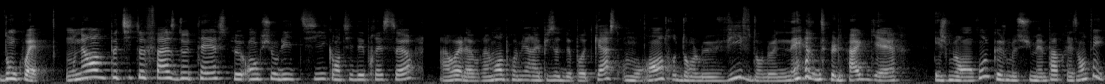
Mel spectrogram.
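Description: With lively intonation and a moderate pace, this woman talks in a normal speaking voice. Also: fairly high pitch for a woman. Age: 20s. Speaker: podcast host. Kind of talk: casual monologue. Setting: home recording at computer.

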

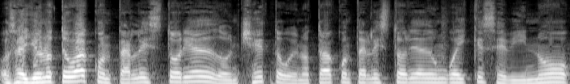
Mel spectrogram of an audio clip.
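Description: Fairly high male speech with ordinary rises and falls in pitch, the sound dry and close, free of echo. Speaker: podcast host. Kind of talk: casual chat.

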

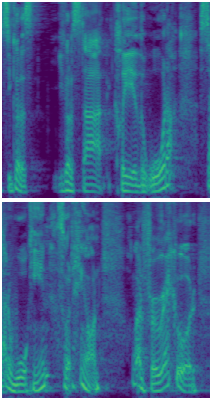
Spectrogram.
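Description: This man has an Australian accent and a medium pitch. He talks at a fairly quick pace with lively intonation. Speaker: marathon open water swimmer. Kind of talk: interview conversation. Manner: halting.

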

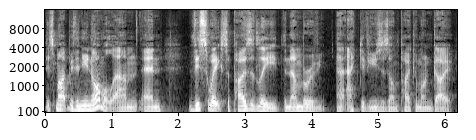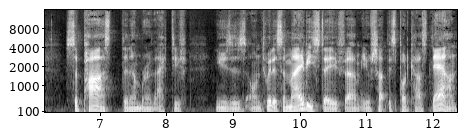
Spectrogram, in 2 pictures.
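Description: Recorded cleanly with a silent background, a man with an Australian accent speaks at medium pitch and a moderate pace, his intonation lively. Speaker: writer and former radio presenter.

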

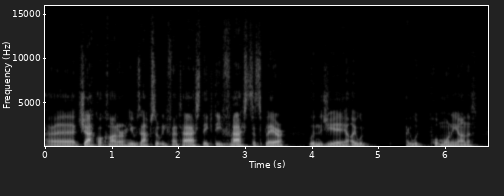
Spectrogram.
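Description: A man with a Cork accent, a very deep, low pitch, a fairly quick pace and a monotone, flat intonation. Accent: Cork Irish. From Cork, Ireland. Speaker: GAA podcast guest pundit. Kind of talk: casual chat.

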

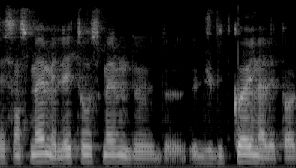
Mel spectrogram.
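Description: An unremarkable speaking voice from a man, medium in pitch, fairly slow, with fairly even intonation over a quiet background. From Egypt. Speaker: crypto company employee. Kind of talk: interview.

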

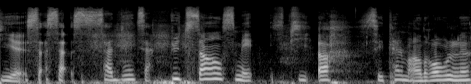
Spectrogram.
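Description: With ordinary pitch variation, a woman talks at a moderate pace and medium pitch. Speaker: student theatre performer. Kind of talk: interview.

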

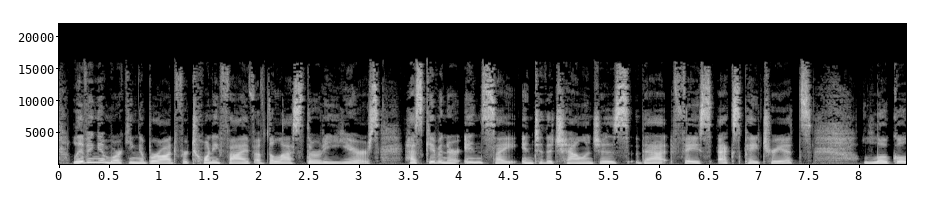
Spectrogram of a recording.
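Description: A woman with an American accent, fairly low in pitch, with ordinary pitch variation and a moderate pace. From US Midwest. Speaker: podcast host. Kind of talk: interview podcast. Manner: direct.

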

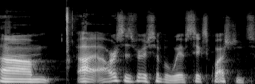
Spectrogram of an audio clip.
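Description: A man talks with a Texan accent. The background is quiet. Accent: Texan American. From Texas. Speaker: digital agency owner and speaker. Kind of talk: podcast interview.

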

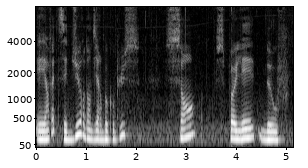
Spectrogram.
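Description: A man's medium-pitched voice with ordinary pitch variation, at a very slow pace with long, frequent pauses. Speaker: Twitch streamer. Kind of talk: casual chat. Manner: animated.

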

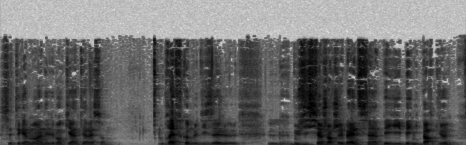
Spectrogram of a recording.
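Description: A man with a somewhat breathy voice talks amid audible room echo. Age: 60s. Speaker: Brazil expert and communication consultant. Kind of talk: interview. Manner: halting with frequent hesitations.

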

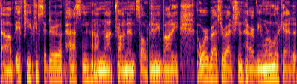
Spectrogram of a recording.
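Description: A man speaks at a fairly low pitch with monotone, flat intonation. Noticeable background noise runs behind him. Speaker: podcast co-host. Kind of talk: casual chat.

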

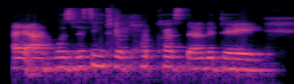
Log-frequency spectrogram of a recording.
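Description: With a dark, mellow tone, a woman speaks very slowly, somewhat breathy and in a monotone, flat intonation, amid audible room echo. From South Africa. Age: 30s. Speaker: winemaker. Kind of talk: interview.

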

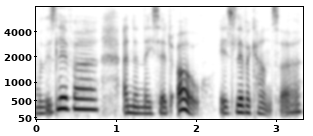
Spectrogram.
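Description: A woman with a southern English accent, medium pitch and a dark, mellow tone, in a very clean recording over a silent background. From England. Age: 30s. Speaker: comedian and podcast host. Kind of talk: casual interview.

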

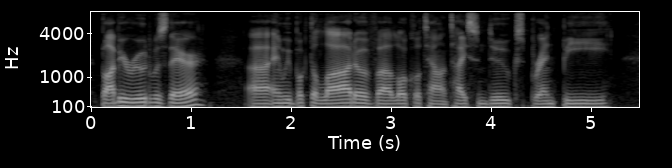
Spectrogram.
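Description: With an unremarkable speaking voice, a man with a Canadian accent speaks at a moderate pace, fairly low in pitch with fairly even intonation, in a very clean recording with a silent background. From Canada. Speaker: wrestling announcer. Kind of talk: casual interview.

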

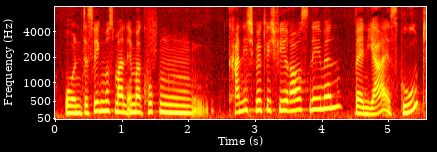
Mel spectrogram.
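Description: A woman speaks in an ordinary speaking voice with lively intonation and very even loudness. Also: fairly high pitch for a woman. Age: young. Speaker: head chef. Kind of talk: casual chat.

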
